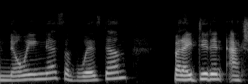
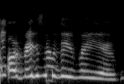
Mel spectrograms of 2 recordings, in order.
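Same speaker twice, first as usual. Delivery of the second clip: higher, singsong mock-sweet promise; playful teasing promise; 8 semitones higher, 4 dB louder, faster than usual. Teasing her partner about bringing him something, higher and playful. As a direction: tease him with a coy repeat of the promise.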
